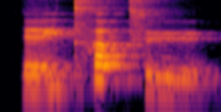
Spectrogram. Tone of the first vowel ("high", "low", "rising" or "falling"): rising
